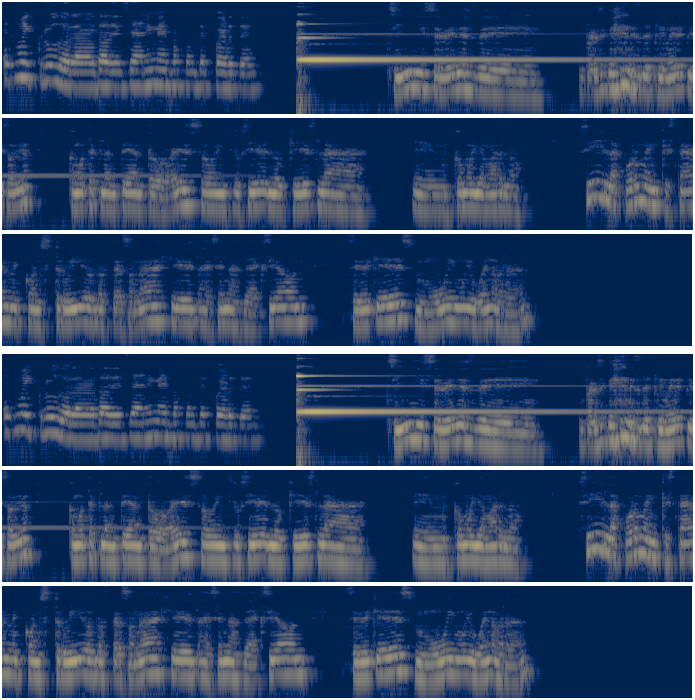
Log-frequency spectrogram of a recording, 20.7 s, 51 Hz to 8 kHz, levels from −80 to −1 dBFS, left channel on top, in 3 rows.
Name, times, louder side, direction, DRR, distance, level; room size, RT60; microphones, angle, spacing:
voice 1, 0.0-2.5, equal, 45° left, 0.6 m, -43 dB
sound 1, 2.9-6.4, right 1 dB, 50° right, 0.7 m, -32 dB
voice 2, 3.8-5.4 5.8-7.3 7.6-10.5 11.0-12.1 12.7-19.1, right 3 dB, 30° right, 0.3 m, -40 dB
2.1 x 2.1 x 3.3 m
head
